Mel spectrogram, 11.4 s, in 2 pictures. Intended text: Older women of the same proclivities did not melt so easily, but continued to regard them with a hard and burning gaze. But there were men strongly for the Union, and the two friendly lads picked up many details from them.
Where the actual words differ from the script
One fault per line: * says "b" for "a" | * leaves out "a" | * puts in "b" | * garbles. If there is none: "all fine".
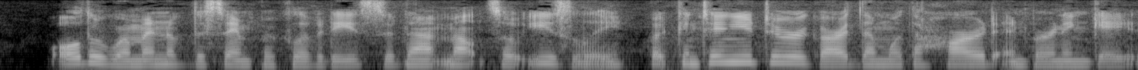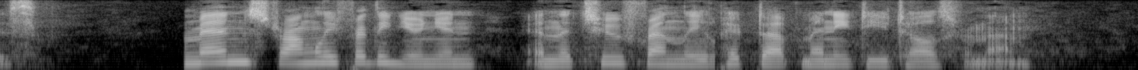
* leaves out "But there were"
* leaves out "lads"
